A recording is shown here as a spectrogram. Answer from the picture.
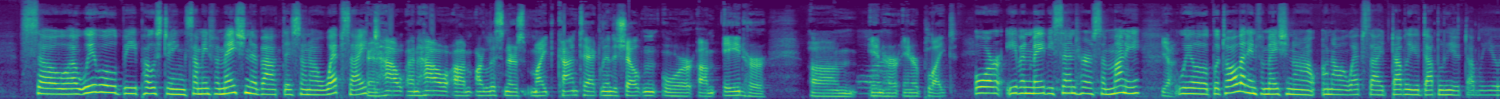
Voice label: voice in background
